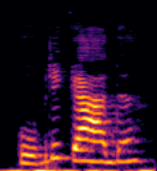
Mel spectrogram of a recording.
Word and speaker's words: obrigada: have these endings, and therefore they will be stressed in the second to last syllable, like obrigada, tarde, obrigado.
